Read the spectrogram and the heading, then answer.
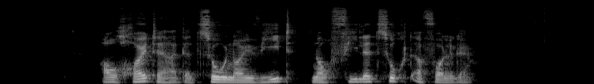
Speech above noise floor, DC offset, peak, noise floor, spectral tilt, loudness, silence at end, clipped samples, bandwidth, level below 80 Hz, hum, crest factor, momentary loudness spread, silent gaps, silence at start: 48 dB; under 0.1%; -10 dBFS; -76 dBFS; -5.5 dB/octave; -29 LUFS; 1.25 s; under 0.1%; 15.5 kHz; -70 dBFS; none; 20 dB; 11 LU; none; 1 s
